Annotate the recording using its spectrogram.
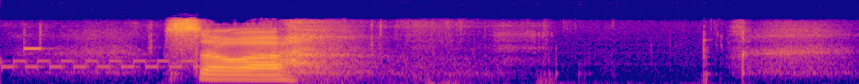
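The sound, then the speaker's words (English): Steady electronic telephone keypad tones sound at the start as a phone is silenced during a call from a toll-free number, followed by a loud, brief burst of voice and then quiet handling noises and a couple of faint clicks. “So I just had to turn off the phone.”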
